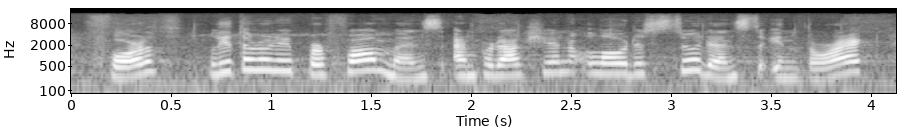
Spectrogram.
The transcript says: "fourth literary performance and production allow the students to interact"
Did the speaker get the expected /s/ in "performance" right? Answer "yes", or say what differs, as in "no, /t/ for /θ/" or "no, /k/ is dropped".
yes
